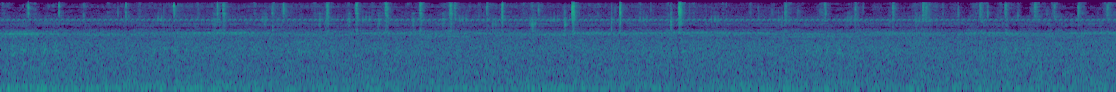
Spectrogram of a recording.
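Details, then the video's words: ['Handsome meadow katydid singing by rubbing its wings: rapid, faint, very high ticks repeated in uneven bursts over a steady background hiss.'] "Katydid making noise / sound / chirping | Handsome meadow"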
